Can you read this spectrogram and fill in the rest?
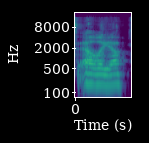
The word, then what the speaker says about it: Ellia: It's Ellia.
